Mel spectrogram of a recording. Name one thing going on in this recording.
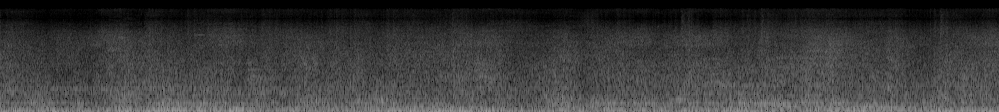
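Game spell effects whoosh and crackle in a battle.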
